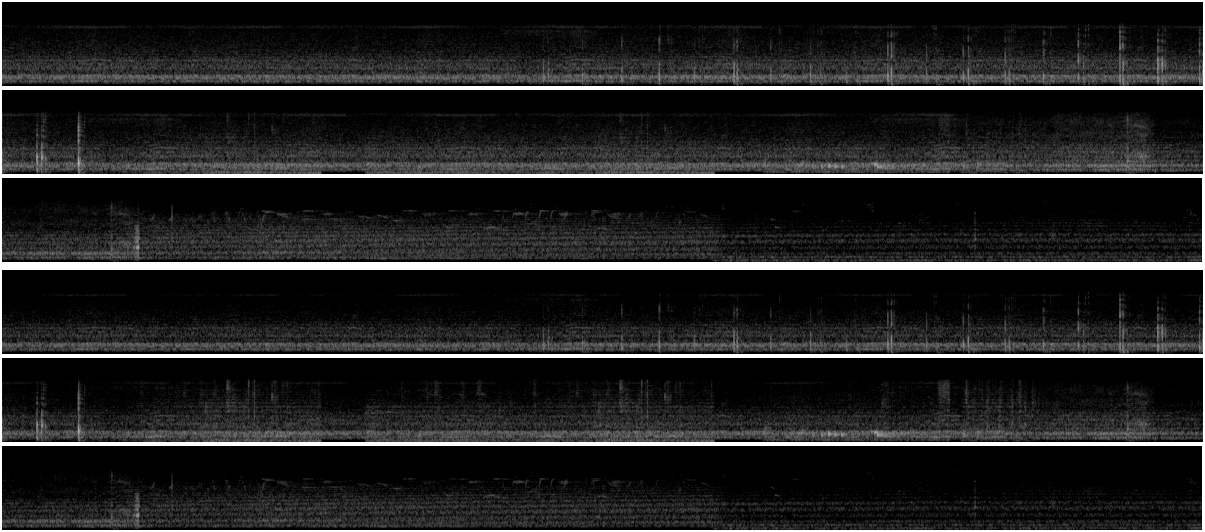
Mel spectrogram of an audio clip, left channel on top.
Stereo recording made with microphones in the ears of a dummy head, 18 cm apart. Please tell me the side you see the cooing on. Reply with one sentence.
You can hear the cooing on the right.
